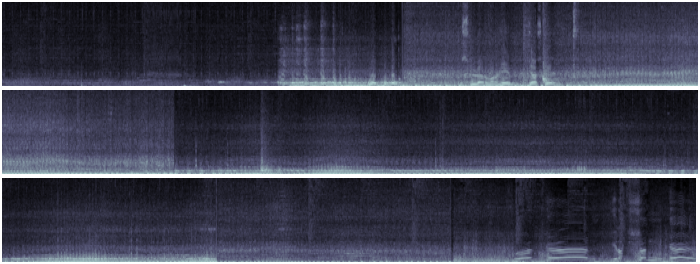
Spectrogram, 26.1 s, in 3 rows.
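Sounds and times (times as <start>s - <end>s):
motorcycle engine revving: 3.4s - 23.8s.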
